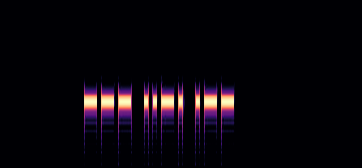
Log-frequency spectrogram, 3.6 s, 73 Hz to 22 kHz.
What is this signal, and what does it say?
Morse code, heard as a keyed tone, about 28 wpm, 700 Hz. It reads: OFW
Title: USA Call Sign Postfixes - 3 Letters 28wpm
